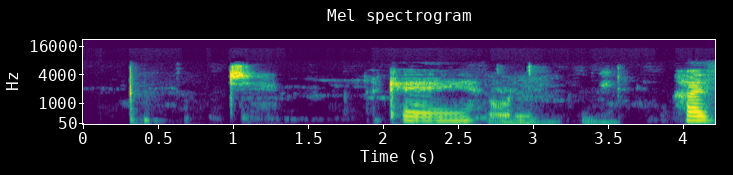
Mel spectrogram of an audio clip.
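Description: A few computer keyboard clicks as a short word is typed, with a brief voiced sound about halfway through, held then falling in pitch.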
